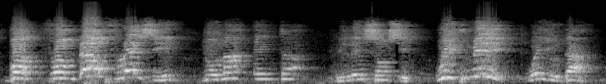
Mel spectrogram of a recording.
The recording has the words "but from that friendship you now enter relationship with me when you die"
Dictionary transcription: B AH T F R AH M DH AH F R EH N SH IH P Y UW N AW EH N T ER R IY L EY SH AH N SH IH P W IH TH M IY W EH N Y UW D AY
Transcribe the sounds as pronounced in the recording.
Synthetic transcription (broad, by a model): B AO T F R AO M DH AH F L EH SH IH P Y UW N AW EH N T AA R IY L EY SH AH N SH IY P W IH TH M IY W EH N Y UW D AY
